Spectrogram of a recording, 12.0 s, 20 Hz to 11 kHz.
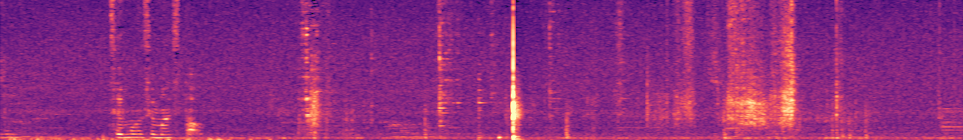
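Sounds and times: hands rubbing and sliding on desk: 8.1s - 10.6s.

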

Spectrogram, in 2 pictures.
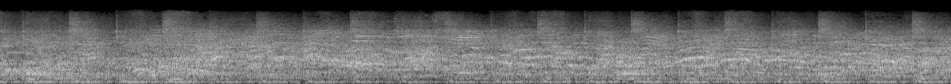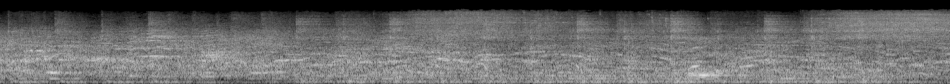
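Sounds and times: children shouting and cheering: 0.0s - 19.0s
steady beat: 12.6s - 18.4s.

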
